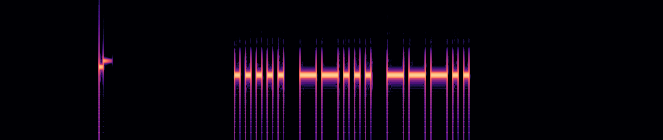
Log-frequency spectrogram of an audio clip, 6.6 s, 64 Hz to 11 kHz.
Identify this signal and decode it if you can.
Morse code, heard as a keyed tone, about 22 wpm, 700 Hz. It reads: 578
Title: Numbers - 3-Digit 22wpm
